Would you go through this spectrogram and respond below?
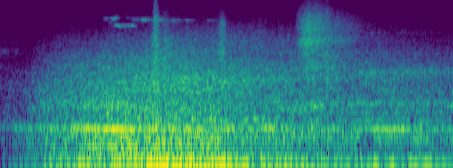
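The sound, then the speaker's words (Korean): A city bus rumbles up to the stop, its heavy engine droning steadily while a few sharp hisses of air brakes burst out over the low traffic noise. “오메, 오메, 이 버스가 나 버스네.”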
